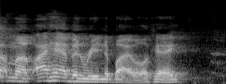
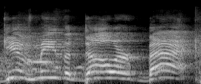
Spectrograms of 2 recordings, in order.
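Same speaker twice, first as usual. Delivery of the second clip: mock outraged yell; 11 semitones higher, slower than usual. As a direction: yell it slowly, word by word. Demanding money back from stripper.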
